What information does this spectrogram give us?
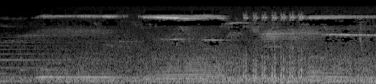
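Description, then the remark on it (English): A hummingbird zips past, likely seeking out red blossoms or a backyard nectar feeder accented with red plastic; its wings make a steady buzzing hum that swells briefly and then holds, with thin, high chirps and squeaks above it. There is no talking. “The hummingbird we hear zipping by is likely seeking out red blossoms or making a beeline for a backyard nectar feeder accented with red plastic.”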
